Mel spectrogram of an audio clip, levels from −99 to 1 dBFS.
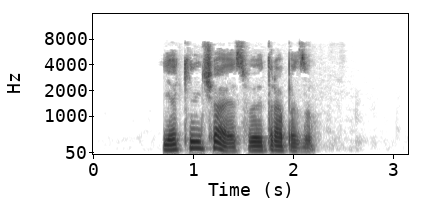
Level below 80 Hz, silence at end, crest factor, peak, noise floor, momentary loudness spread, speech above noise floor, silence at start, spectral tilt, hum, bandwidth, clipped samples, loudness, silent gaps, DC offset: -62 dBFS; 0.95 s; 18 dB; -4 dBFS; under -90 dBFS; 8 LU; over 71 dB; 0.7 s; -6 dB/octave; none; 7.8 kHz; under 0.1%; -20 LUFS; none; under 0.1%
